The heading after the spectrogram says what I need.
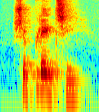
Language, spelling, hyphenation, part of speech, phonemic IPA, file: Dutch, suppletie, sup‧ple‧tie, noun, /ˌsʏˈpleː.(t)si/, Nl-suppletie.ogg
- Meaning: 1. suppletion, provision, replenishing 2. suppletion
